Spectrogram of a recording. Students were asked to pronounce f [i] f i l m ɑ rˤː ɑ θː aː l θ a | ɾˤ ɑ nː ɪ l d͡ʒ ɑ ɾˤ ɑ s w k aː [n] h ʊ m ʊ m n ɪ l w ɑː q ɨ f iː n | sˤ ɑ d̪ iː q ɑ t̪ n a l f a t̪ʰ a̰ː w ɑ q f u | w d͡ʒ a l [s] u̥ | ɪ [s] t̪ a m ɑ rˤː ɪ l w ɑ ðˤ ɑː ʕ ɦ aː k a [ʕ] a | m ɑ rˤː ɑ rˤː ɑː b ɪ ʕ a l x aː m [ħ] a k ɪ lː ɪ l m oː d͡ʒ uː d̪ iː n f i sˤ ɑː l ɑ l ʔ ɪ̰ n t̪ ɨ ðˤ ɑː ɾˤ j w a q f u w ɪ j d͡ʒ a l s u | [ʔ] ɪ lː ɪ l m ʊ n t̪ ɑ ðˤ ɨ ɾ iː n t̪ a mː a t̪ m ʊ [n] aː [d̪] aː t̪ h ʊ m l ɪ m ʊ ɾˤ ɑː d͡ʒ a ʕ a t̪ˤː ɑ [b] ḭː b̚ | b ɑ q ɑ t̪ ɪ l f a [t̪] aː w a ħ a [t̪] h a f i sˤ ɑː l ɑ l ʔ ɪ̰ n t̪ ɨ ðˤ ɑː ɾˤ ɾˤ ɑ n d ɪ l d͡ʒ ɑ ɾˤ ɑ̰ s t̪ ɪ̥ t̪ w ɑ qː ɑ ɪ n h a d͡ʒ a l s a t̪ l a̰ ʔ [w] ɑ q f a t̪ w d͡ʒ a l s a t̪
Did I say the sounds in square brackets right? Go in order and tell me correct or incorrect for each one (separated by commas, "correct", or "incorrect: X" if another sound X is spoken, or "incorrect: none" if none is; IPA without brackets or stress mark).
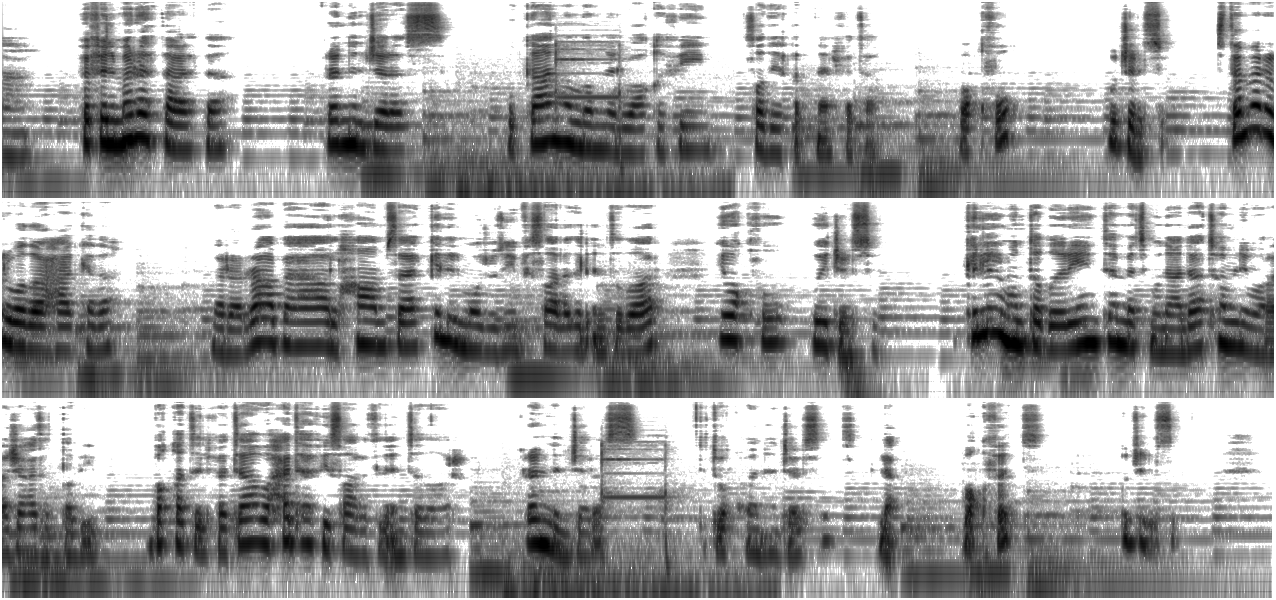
incorrect: a, correct, correct, correct, incorrect: ð, incorrect: s, incorrect: k, correct, correct, correct, correct, incorrect: d̪, correct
